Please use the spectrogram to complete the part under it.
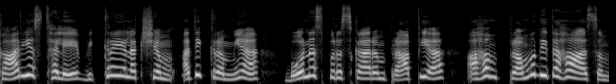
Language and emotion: Sanskrit, happy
